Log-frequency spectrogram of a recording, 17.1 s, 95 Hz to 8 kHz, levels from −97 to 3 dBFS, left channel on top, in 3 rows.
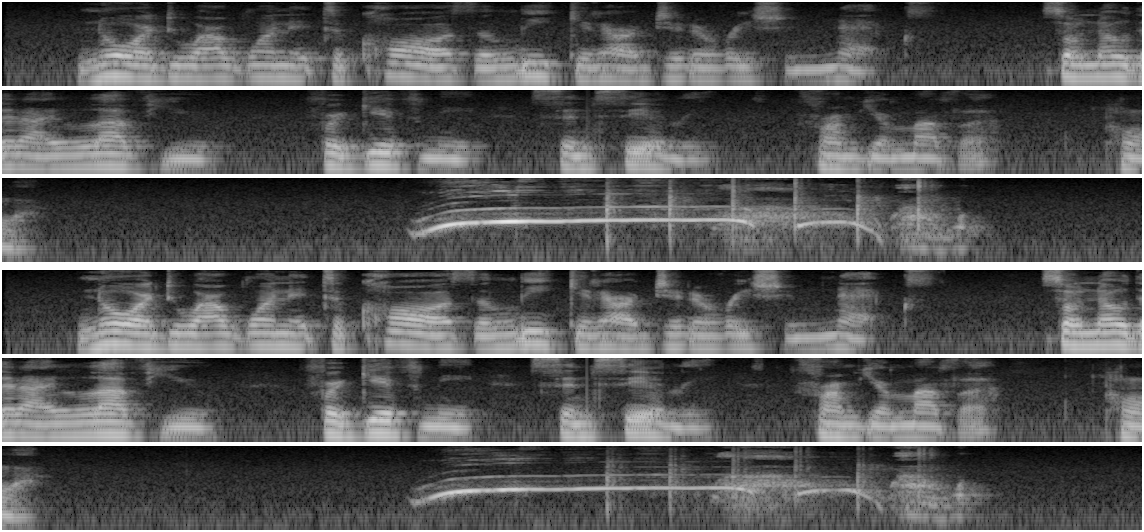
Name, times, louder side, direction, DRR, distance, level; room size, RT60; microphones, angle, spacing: voice 1, 0.4-4.6 5.2-6.8 7.2-8.1 8.4-9.2 9.7-10.7 11.2-11.6, right 3 dB, 40° right, 0.5 m, -30 dB
voice 2, 13.4-15.8, left 7 dB, 65° left, 0.6 m, -22 dB
voice 3, 14.9-16.2, right 1 dB, 70° right, 3.6 m, -38 dB
12.0 x 5.4 x 2.6 m
head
